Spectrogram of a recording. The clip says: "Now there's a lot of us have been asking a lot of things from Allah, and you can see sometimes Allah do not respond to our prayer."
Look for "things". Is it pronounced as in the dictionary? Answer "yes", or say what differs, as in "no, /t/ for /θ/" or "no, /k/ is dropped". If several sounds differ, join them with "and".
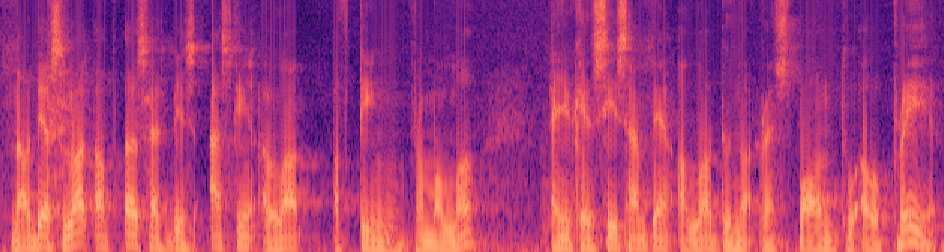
no, /z/ is dropped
